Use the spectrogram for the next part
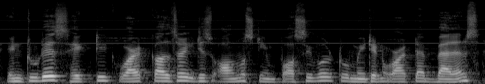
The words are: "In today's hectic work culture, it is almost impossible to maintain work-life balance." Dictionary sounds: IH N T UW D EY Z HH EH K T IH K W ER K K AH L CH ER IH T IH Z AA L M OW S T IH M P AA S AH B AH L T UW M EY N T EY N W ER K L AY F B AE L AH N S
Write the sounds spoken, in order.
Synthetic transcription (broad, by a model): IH N T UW D EY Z HH EH K T IH K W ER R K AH L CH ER IH T IH Z AA L M OW S T IH M P AA S AH B AH L T UW M EY N T EY N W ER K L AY P B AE L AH N S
